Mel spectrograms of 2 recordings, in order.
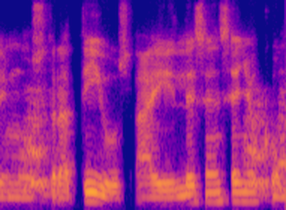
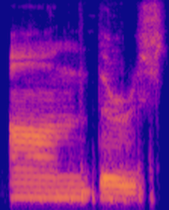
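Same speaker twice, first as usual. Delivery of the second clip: slow model word; 2 semitones lower, 4 dB quieter, much slower than usual. Shown as a demonstration. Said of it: "teacher models the word".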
